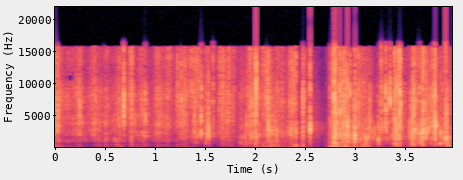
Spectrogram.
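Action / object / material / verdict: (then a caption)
shake / plastic film candy wrapper / plastic film / none. Hands quickly crinkle and crumple a small, soft, hollow gum packet made of green printed plastic film. It gives a dense, bright crackling that grows noticeably louder and fuller partway through.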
